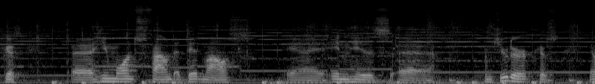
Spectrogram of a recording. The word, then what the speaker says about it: deadmau5: as Mao, and then the 5 has an S, so it's pronounced S, like dead mouse, you know?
